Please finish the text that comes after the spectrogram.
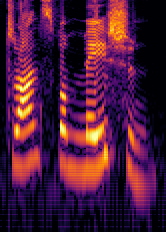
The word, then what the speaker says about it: transformation: So, you are supposed to stress on M-A. So, it is transformation, transformation, transformation.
